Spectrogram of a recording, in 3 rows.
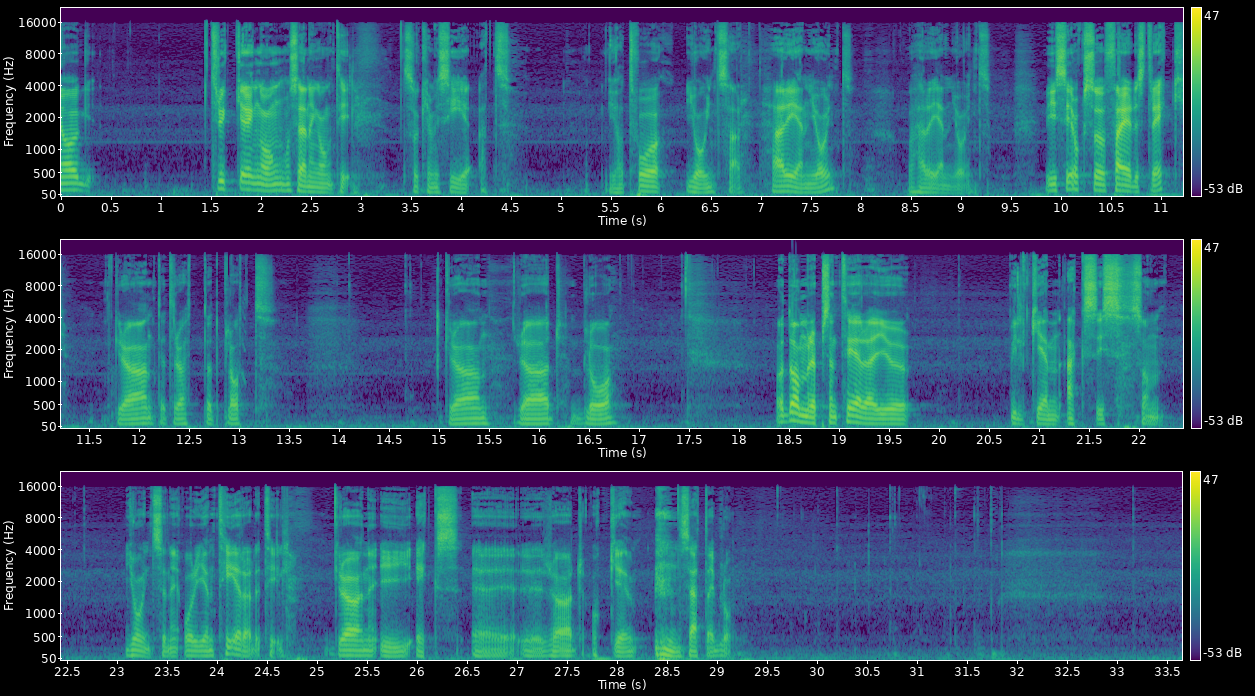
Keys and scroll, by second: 2.9 f, 5.0 q, 31.8 w.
